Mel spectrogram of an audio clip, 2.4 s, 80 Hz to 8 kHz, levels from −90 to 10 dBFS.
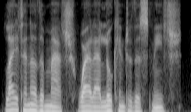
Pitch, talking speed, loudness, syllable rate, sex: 120 Hz, 225 wpm, -15 LUFS, 6.4 syllables/s, male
